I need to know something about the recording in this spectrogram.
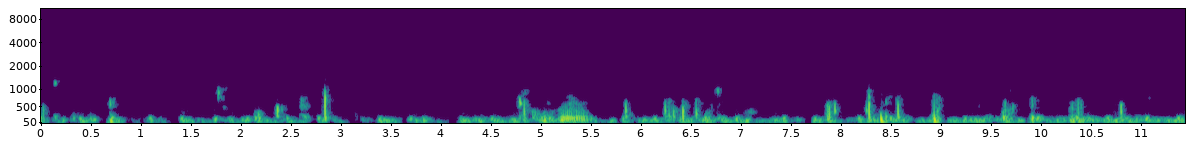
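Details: Stomach growling (borborygmi): low, irregular rumbling and gurgling with brief higher squeaks and bubbling bursts throughout.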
